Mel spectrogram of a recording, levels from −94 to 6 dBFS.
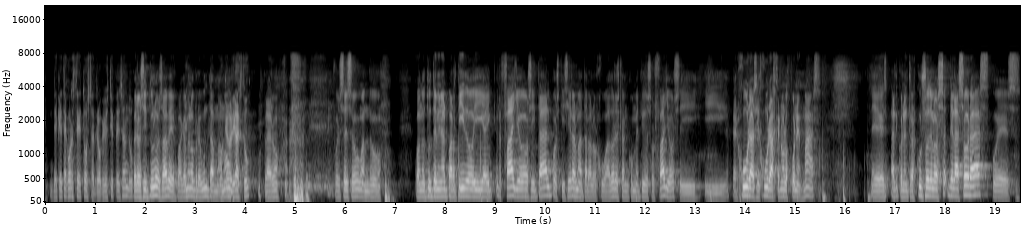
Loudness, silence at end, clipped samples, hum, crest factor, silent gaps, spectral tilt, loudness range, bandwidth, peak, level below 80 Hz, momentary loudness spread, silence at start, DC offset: -27 LUFS; 0.05 s; under 0.1%; none; 20 dB; none; -6 dB/octave; 5 LU; 8.2 kHz; -8 dBFS; -50 dBFS; 16 LU; 0.15 s; under 0.1%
